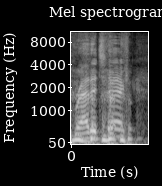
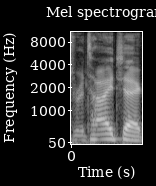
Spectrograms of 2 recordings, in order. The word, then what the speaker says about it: Ratajczak: People are like Radicek, but he's like, it's Ratajczak, and I'm like, yes, Drew Ratajczak.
